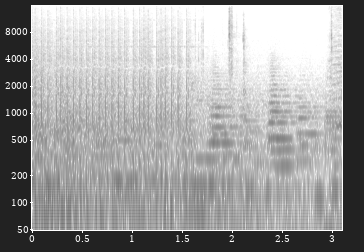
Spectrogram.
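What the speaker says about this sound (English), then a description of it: "I'm providing machine gunner support." Rapid machine gun bursts in a combat video game, a dense rhythmic rattle that fills the first half and then gives way to lighter gameplay sounds.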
